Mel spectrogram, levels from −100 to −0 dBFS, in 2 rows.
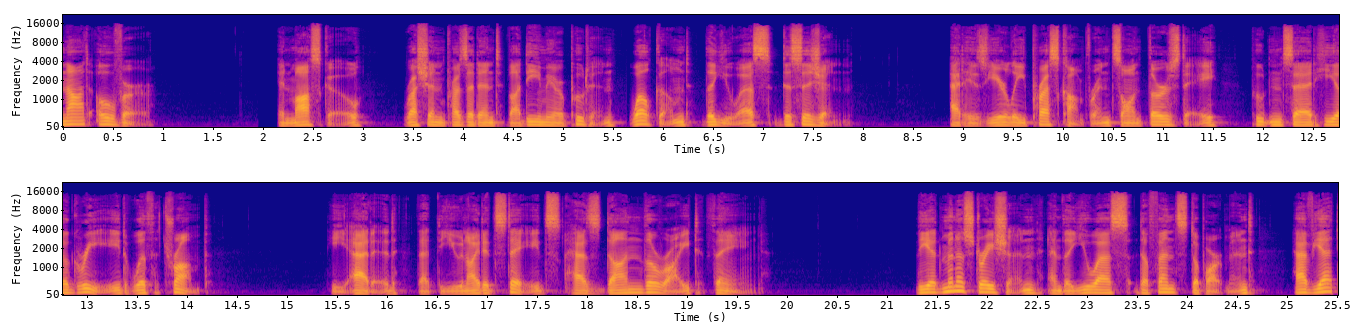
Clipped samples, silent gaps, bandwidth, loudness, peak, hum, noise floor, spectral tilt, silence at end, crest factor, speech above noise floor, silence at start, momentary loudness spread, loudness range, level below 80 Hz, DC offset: under 0.1%; 1.95-2.15 s; 16 kHz; -22 LUFS; 0 dBFS; none; -81 dBFS; -4 dB/octave; 0 s; 22 dB; 59 dB; 0 s; 11 LU; 5 LU; -44 dBFS; under 0.1%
